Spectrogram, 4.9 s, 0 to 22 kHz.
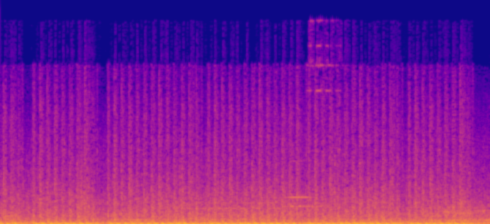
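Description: An F4U-1a Corsair's machine guns hammer out a dense, continuous rapid-fire burst in War Thunder, loud and close with no pauses across the whole stretch.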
